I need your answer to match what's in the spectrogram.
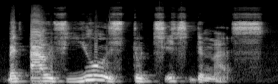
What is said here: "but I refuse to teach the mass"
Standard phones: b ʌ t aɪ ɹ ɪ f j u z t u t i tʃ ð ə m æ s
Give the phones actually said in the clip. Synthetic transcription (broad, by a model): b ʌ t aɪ w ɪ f j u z t u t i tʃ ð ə m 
